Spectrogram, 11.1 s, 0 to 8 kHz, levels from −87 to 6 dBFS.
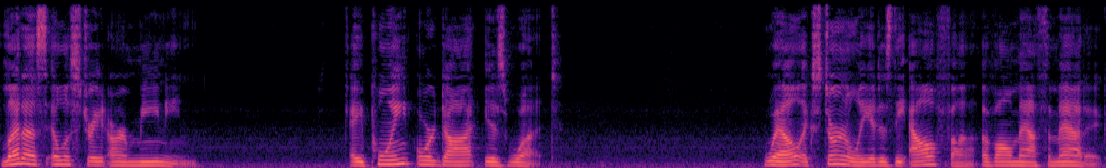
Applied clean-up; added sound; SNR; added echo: none; none; none; none.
